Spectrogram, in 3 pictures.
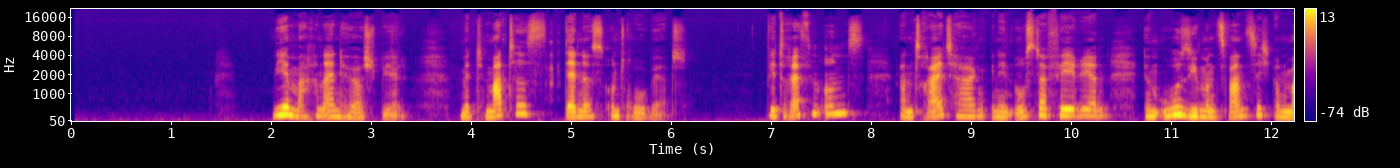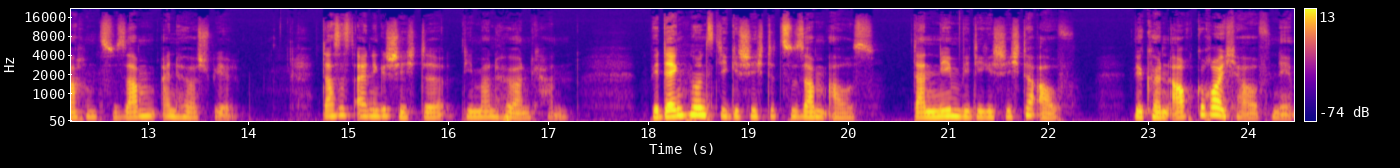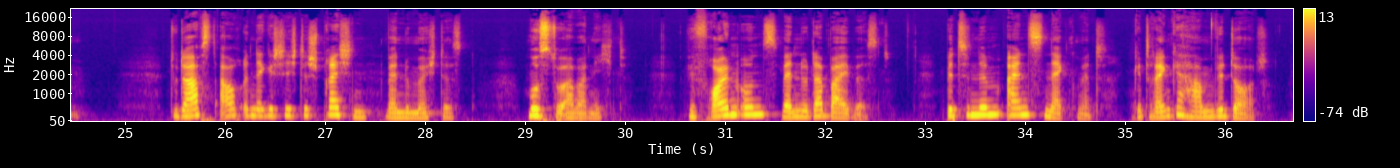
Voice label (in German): Hoerspiel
